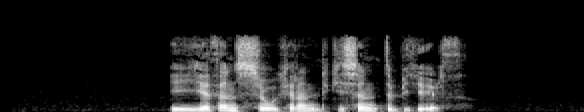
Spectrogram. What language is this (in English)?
Kabyle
